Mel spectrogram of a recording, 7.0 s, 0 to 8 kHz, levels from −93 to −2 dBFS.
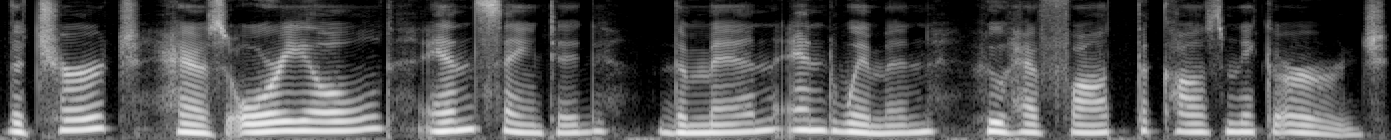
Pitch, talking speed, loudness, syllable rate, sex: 185 Hz, 140 wpm, -16 LUFS, 3.6 syllables/s, female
